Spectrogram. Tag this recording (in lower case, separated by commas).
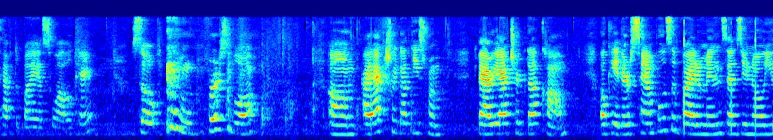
speech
